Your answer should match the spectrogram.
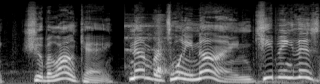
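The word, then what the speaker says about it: Xbalanque: And this guy's name is pronounced Shubalanke. Shubalanke.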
